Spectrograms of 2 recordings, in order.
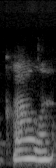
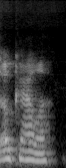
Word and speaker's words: Ocala: I know I said it wrong. You have Okala. Ocala. Yeah, it's Ocala.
